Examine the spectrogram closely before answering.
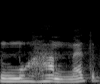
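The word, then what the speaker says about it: محمد: have a name like muhammad like prophet muhammad peace be upon him you say muhammad not muhammad but you say muhammad or the name ahmad ahmad not ahmed so basically it's a heavy h and we substitute it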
